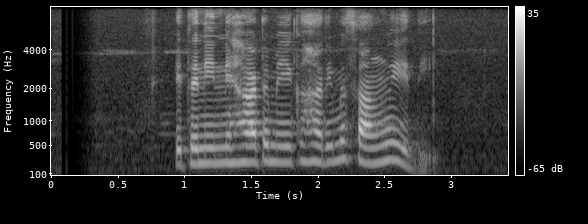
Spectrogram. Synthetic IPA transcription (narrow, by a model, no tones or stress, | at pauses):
et̪əninːeɦaːʈəmeːkəɦaɾiməsaŋʋeːd̪ḭ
